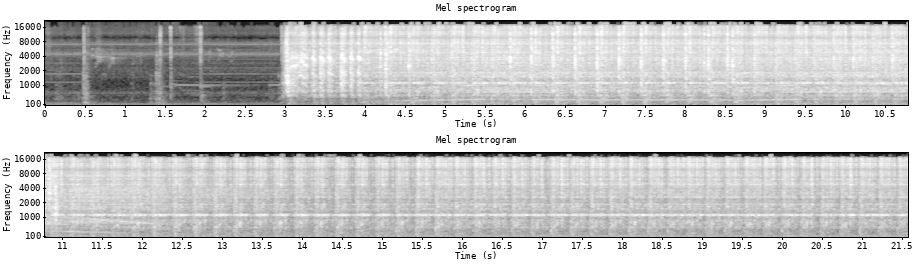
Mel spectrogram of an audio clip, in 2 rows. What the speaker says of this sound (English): I got it to run. It's running on like 3 cylinders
